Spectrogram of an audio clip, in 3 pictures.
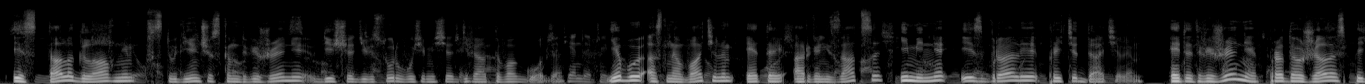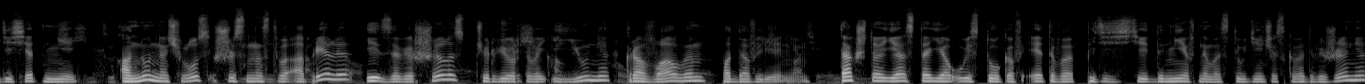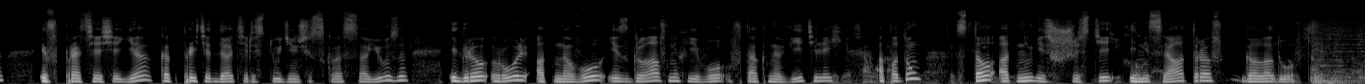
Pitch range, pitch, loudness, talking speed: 130-160 Hz, 140 Hz, -29 LUFS, 95 wpm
